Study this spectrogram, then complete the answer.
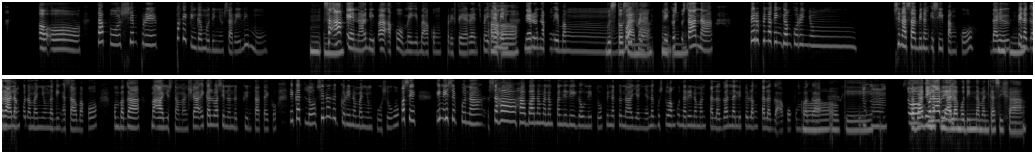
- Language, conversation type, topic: Filipino, podcast, Ano ang pinakamahalaga sa iyo kapag pumipili ka ng kapareha?
- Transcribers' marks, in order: gasp; in English: "preference, I mean"; background speech; gasp; gasp; other background noise; gasp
